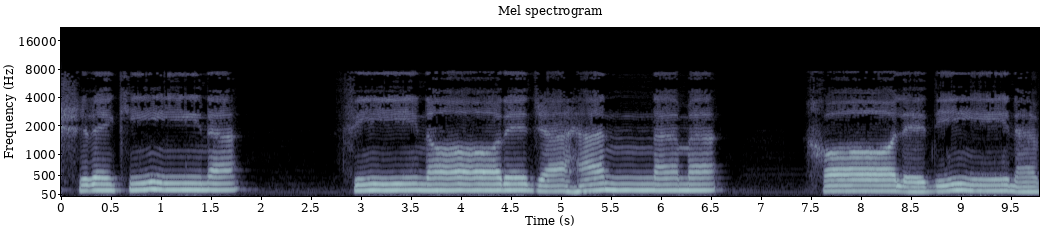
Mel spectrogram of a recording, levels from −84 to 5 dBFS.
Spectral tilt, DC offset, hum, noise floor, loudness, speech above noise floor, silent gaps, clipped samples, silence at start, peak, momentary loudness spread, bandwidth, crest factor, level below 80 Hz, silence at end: -7.5 dB/octave; under 0.1%; none; -63 dBFS; -24 LUFS; 40 dB; none; under 0.1%; 0 s; -10 dBFS; 5 LU; 8 kHz; 14 dB; -58 dBFS; 0 s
